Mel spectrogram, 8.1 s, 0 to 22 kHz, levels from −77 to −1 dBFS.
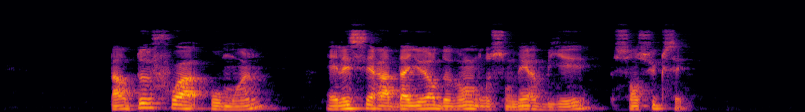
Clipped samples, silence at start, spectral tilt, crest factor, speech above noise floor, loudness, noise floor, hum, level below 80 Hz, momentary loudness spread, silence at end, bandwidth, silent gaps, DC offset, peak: under 0.1%; 1.1 s; -5.5 dB/octave; 20 dB; 57 dB; -20 LUFS; -77 dBFS; none; -54 dBFS; 12 LU; 1.2 s; 7.6 kHz; none; under 0.1%; -2 dBFS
